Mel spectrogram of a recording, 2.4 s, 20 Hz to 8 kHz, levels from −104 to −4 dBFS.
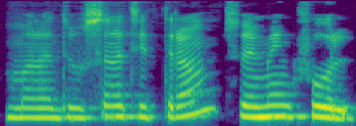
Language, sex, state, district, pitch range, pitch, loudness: Telugu, female, Telangana, Nalgonda, 225-255 Hz, 245 Hz, -17 LUFS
